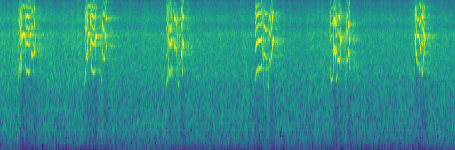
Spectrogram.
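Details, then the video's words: Lovebird call aimed at a rival, six sharp piercing chirps, each a quick wavering squeak, spaced roughly a second apart against steady background hiss. "Suara Asli burung lovebird Manggil lawan"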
